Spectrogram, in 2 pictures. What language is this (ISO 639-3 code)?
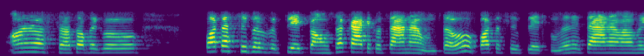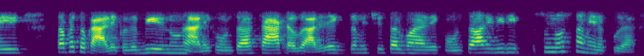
nep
